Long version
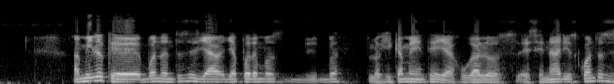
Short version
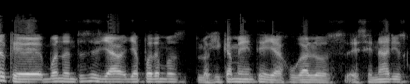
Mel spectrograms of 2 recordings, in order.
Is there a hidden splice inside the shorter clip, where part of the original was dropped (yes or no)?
yes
